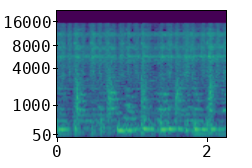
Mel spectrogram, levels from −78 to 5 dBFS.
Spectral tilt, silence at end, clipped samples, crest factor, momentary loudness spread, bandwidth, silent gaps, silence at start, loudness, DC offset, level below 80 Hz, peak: -2 dB/octave; 0 s; under 0.1%; 16 dB; 2 LU; 15.5 kHz; none; 0 s; -19 LUFS; under 0.1%; -46 dBFS; -6 dBFS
